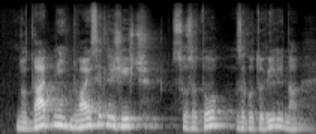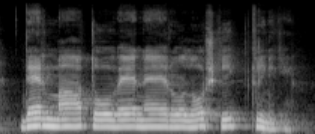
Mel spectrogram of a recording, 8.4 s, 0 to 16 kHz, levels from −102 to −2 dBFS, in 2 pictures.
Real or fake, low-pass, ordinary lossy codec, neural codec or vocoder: fake; 14.4 kHz; none; codec, 44.1 kHz, 7.8 kbps, Pupu-Codec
